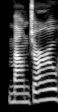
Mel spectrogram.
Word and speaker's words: Mounjaro: correctly it is M which rhymes with down as in your blood sugar should go down when you use m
